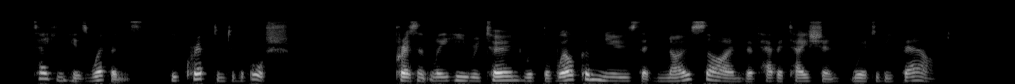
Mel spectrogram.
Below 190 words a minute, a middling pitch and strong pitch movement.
Yes: average, 140 wpm; medium, 175 Hz; wide, 7.6 semitones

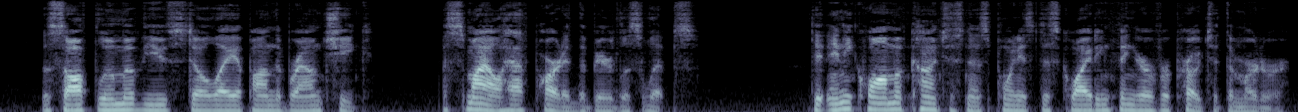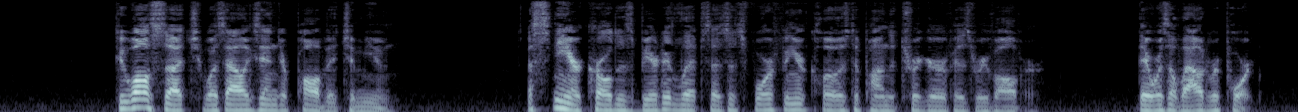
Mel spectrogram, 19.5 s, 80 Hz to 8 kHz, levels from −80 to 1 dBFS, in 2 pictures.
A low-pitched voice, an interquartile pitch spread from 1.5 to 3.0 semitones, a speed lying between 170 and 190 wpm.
Yes: low, 105 Hz; narrow, 2.4 semitones; average, 185 wpm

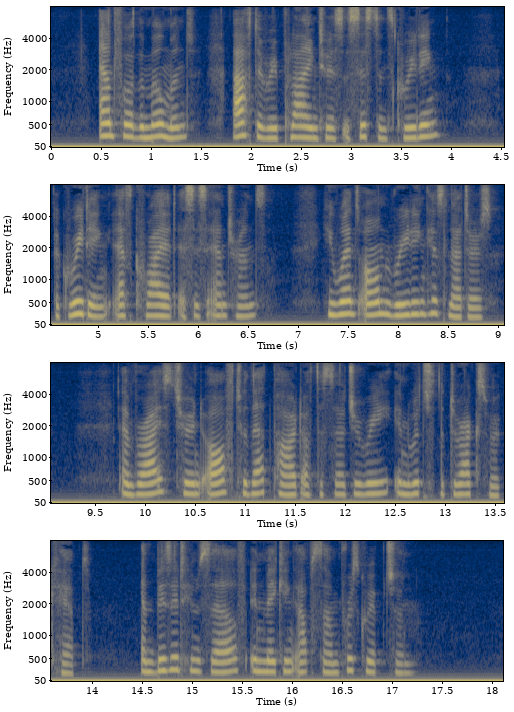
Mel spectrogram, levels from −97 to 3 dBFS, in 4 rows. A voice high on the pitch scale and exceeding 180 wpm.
No: high, 225 Hz; average, 155 wpm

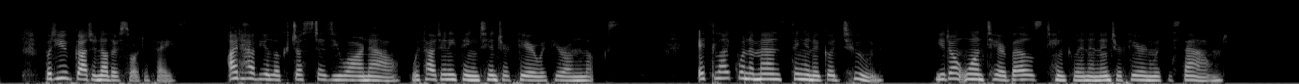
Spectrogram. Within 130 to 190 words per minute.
No: average, 200 wpm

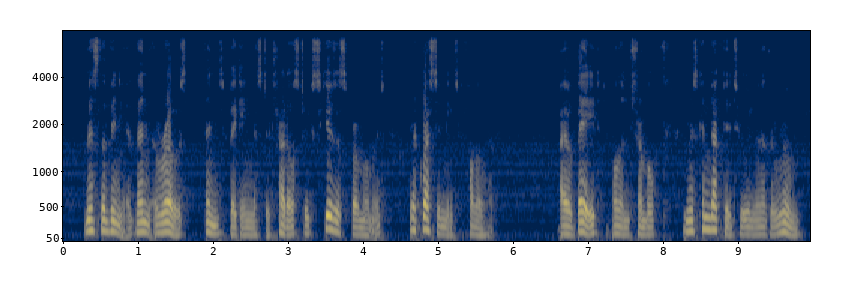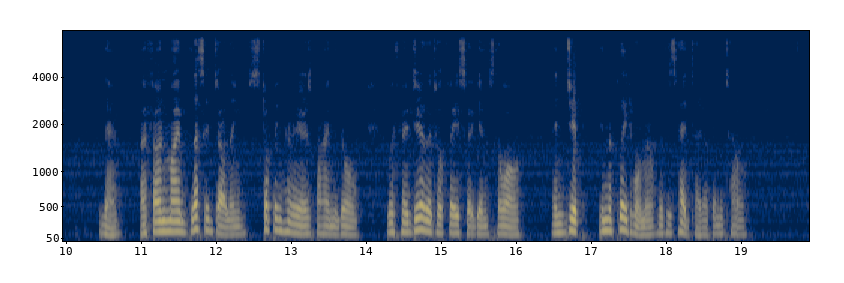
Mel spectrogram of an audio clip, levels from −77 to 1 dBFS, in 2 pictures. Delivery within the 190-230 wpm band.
Yes: average, 195 wpm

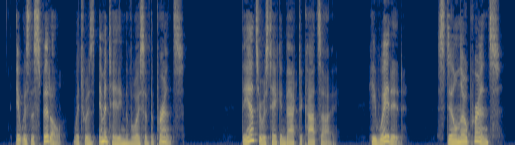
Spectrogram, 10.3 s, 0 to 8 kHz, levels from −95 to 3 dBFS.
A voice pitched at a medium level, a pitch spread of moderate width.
Yes: medium, 180 Hz; average, 4.8 semitones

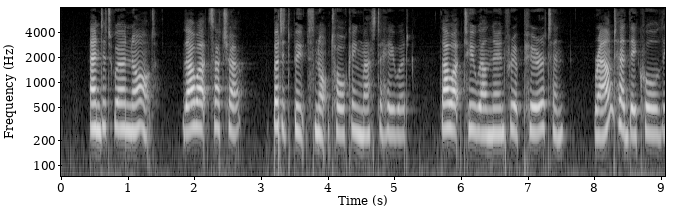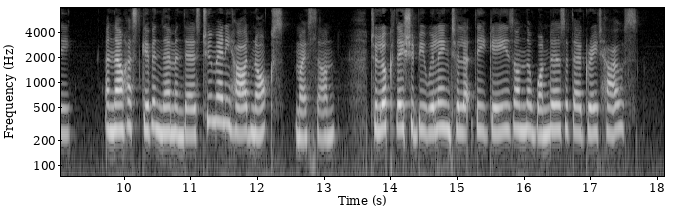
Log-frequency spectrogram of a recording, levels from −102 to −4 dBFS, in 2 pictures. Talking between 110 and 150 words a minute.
No: average, 190 wpm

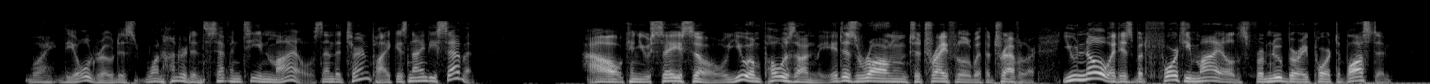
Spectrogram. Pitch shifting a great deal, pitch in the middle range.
No: wide, 5.8 semitones; low, 130 Hz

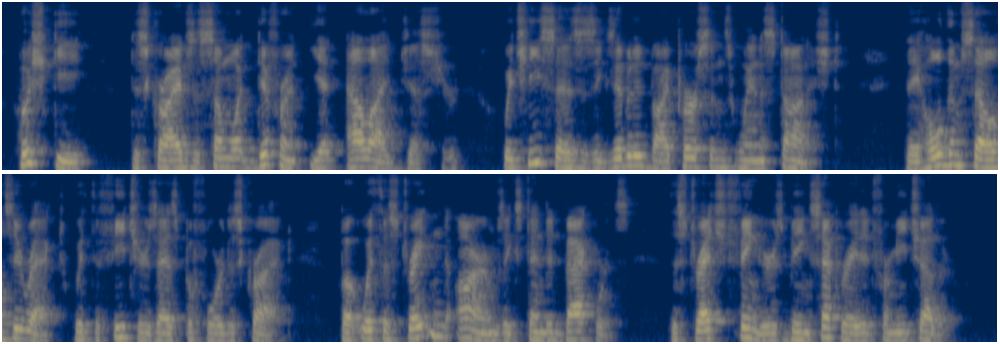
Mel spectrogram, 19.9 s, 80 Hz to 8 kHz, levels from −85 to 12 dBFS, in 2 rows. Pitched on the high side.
No: low, 135 Hz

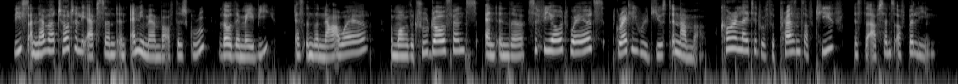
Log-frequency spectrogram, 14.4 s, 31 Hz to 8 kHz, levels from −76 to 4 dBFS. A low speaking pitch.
No: high, 240 Hz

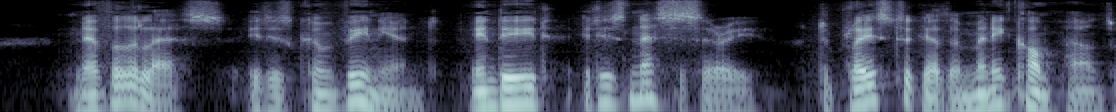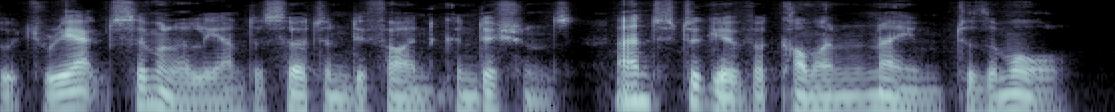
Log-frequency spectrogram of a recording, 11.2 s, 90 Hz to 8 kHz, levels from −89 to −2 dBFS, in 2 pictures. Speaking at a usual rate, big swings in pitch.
Yes: average, 155 wpm; wide, 6.3 semitones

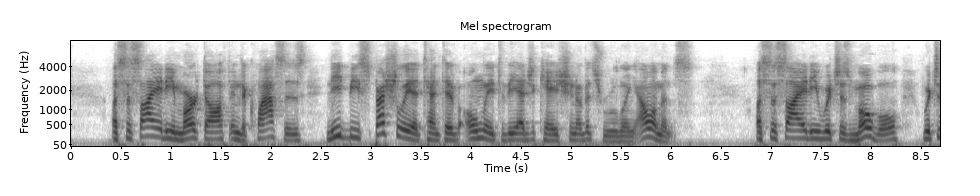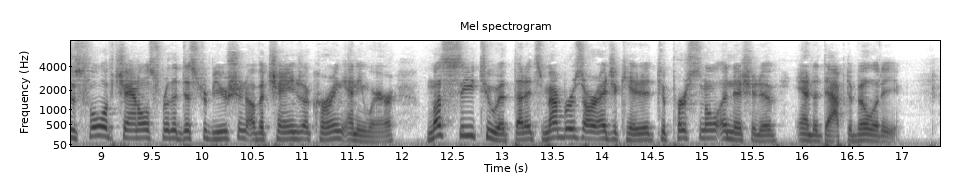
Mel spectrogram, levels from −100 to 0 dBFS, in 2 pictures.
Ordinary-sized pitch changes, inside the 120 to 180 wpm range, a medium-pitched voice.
Yes: average, 4.4 semitones; average, 175 wpm; medium, 155 Hz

